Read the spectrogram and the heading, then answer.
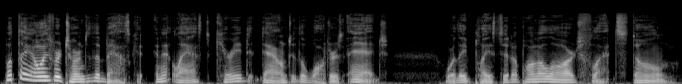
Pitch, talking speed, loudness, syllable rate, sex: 105 Hz, 230 wpm, -21 LUFS, 6.3 syllables/s, male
